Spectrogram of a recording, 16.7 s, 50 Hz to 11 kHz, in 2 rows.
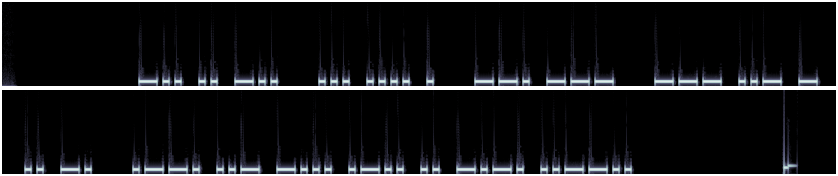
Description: Morse code, heard as a keyed tone, about 21 wpm, 700 Hz. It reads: DID SHE GO OUT IN PUBLIC?
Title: Sentences from Top 1000 Words - Review Part 3 - 20wpm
